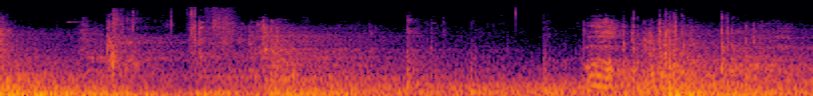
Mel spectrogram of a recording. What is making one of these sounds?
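A heavy door swings open.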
